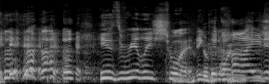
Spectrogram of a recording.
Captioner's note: laughing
